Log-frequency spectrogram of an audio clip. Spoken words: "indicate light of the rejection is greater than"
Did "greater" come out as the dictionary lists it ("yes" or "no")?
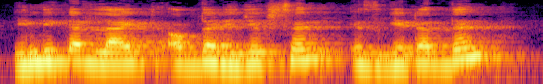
no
